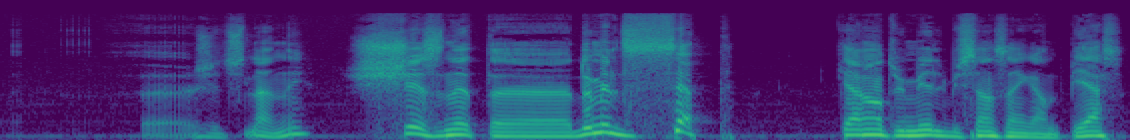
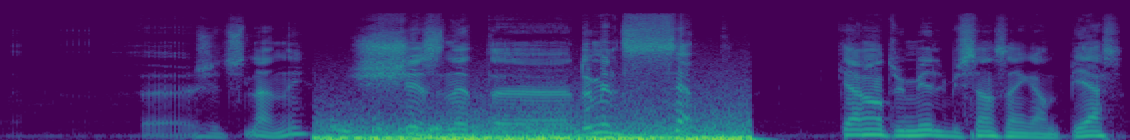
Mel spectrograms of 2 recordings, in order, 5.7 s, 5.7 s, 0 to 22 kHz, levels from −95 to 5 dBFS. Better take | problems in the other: first | low rumble; loud; from 1.5 to 4 s; 3 dB below the speech

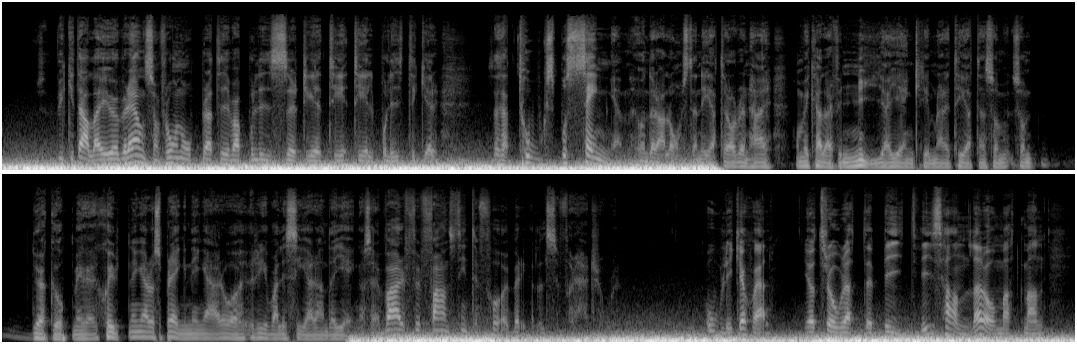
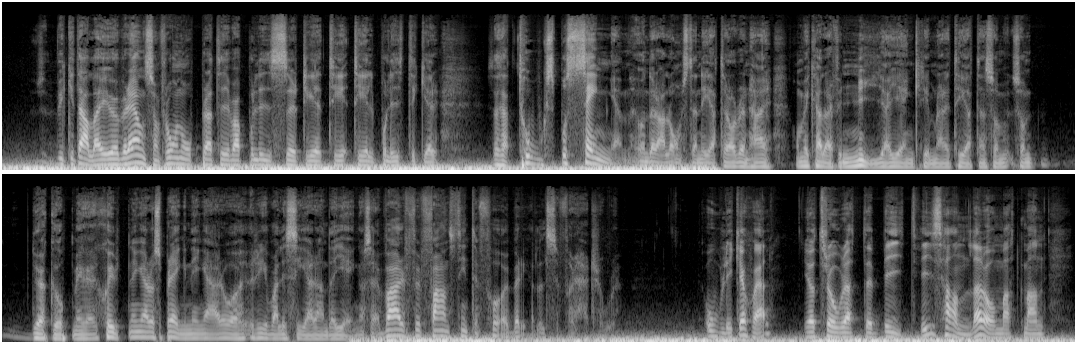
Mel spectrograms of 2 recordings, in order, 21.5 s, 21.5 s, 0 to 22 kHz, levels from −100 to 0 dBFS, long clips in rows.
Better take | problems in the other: second | low rumble; loud; until 7 s and from 14 s on; 4 dB below the speech; faint in the second

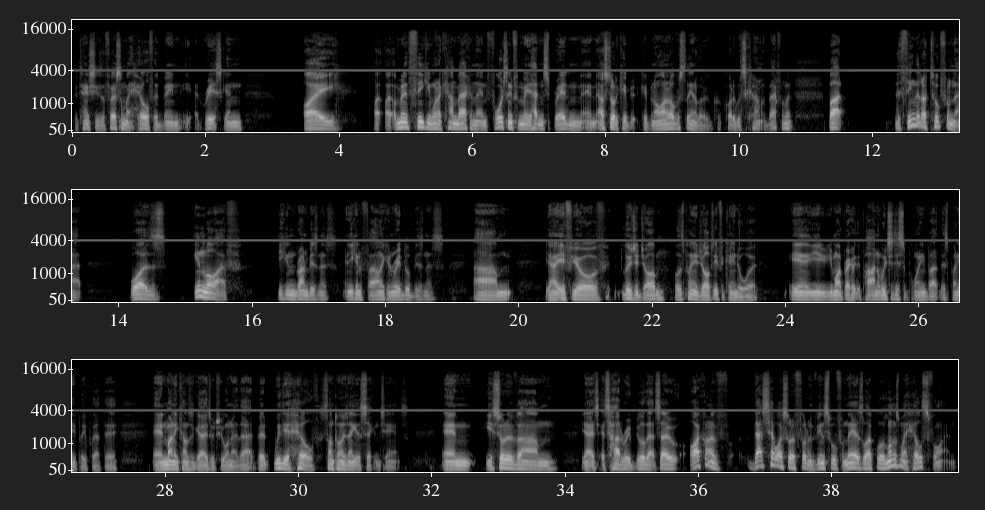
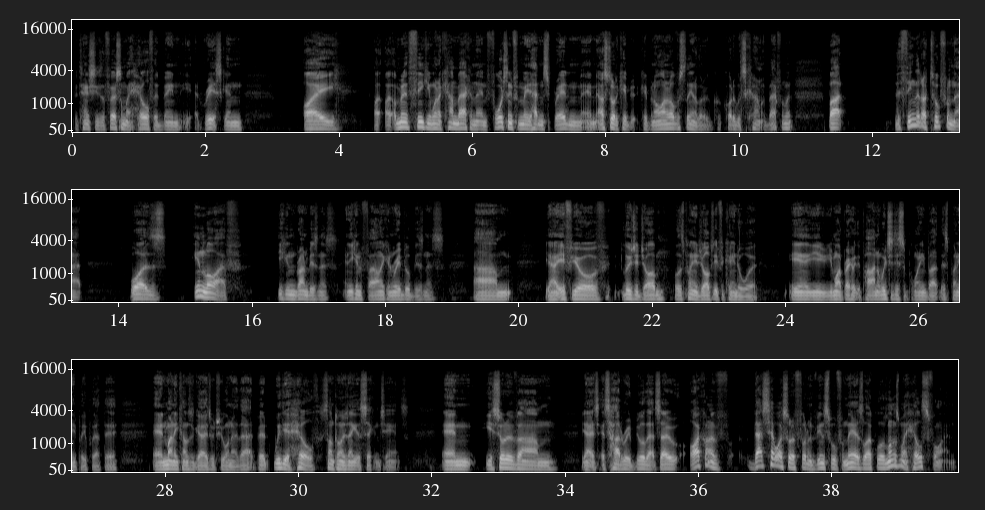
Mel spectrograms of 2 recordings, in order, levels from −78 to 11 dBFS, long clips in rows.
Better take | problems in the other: second | high-pitched whine; noticeable; throughout; 4 kHz, 20 dB below the speech

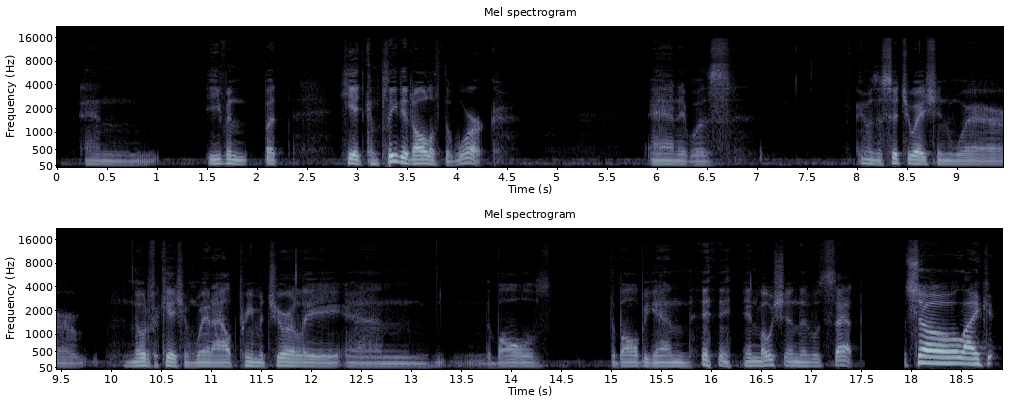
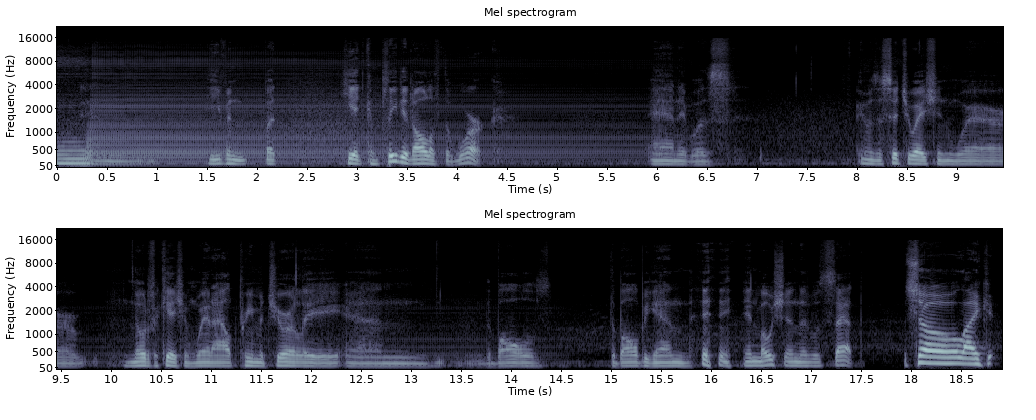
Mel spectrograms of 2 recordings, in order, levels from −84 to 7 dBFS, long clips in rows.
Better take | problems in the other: first | train or aircraft noise; noticeable; throughout; 10 dB below the speech

